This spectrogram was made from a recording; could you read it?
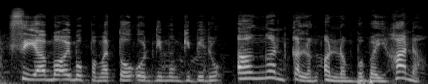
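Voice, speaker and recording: A woman's voice: medium pitch, expressive, normal speed, fairly bright tone. A woman voicing a domineering, disapproving mother in a radio drama, scolding her son. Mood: contemptuous. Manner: scornful, scolding.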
